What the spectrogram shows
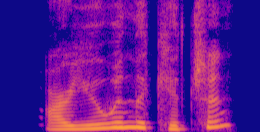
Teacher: make your voice go up at the end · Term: rising intonation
